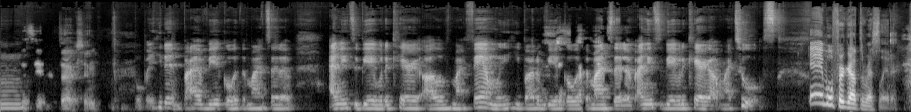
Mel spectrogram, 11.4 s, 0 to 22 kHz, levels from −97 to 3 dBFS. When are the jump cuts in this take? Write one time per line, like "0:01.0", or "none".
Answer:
0:01.6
